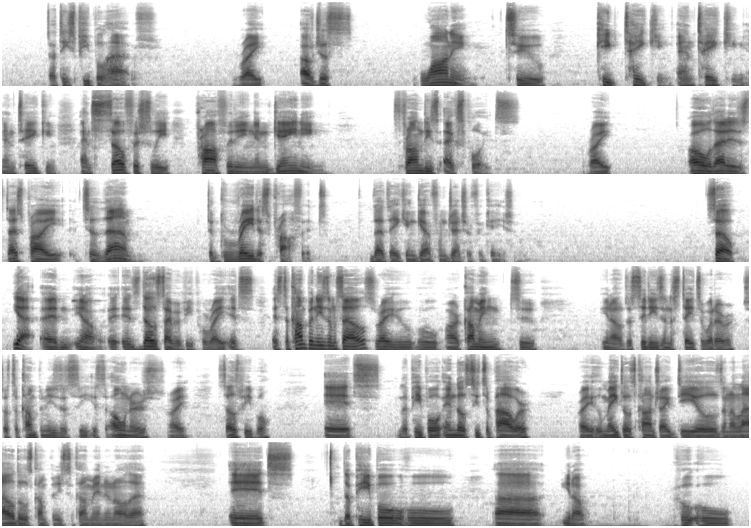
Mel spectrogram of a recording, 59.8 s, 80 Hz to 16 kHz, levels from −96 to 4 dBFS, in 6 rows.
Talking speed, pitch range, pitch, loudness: 115 wpm, 95-110 Hz, 100 Hz, -19 LUFS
